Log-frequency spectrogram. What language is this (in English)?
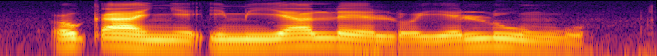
Xhosa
